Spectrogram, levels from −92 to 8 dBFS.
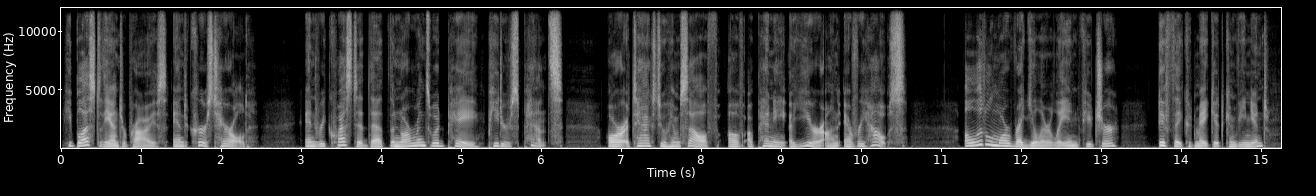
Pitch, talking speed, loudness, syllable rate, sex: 180 Hz, 155 wpm, -18 LUFS, 5.3 syllables/s, female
